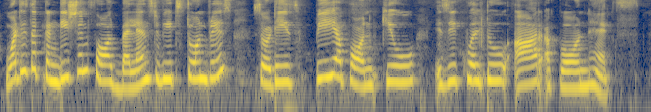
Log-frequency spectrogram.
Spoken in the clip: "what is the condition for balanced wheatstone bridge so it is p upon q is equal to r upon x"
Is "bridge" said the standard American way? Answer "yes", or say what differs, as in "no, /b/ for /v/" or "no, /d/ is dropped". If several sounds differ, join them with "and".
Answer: no, /z/ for /dʒ/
